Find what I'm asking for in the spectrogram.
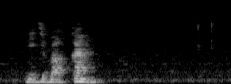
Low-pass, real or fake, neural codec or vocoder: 7.2 kHz; real; none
